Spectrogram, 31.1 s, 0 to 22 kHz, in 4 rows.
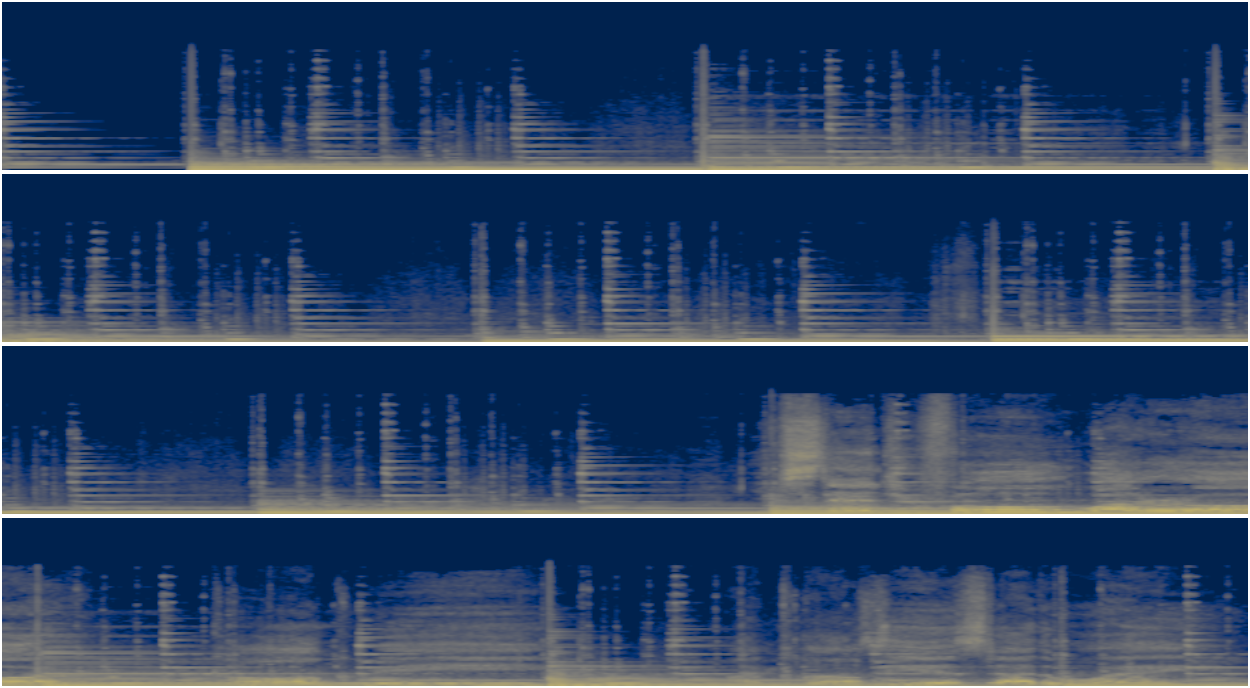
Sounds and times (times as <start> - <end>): Music: 0.0 - 31.1.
